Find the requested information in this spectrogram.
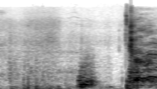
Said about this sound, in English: For those keeping up at home, that's the fourth fart.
